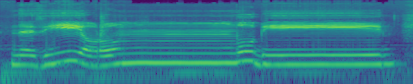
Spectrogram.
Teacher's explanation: नज़ीरुम मुबीन, तनवीन के बाद मीम आ गया है तो यहाँ पे इदगाम बिल गुन्ना का कायदा होगा।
